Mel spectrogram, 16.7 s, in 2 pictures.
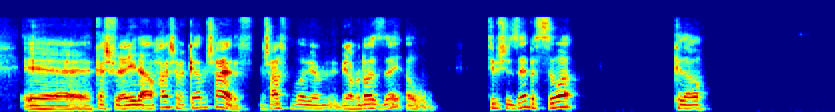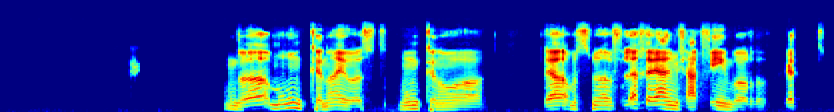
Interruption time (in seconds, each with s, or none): none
